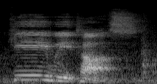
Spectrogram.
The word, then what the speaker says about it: civitas: First syllable is long or short? Sure. Wrong. It's long. Okay, good. Okay, civitas.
